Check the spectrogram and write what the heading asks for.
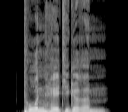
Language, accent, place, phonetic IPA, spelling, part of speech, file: German, Germany, Berlin, [ˈtoːnˌhɛltɪɡəʁəm], tonhältigerem, adjective, De-tonhältigerem.ogg
- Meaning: strong dative masculine/neuter singular comparative degree of tonhältig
